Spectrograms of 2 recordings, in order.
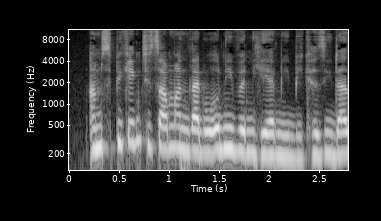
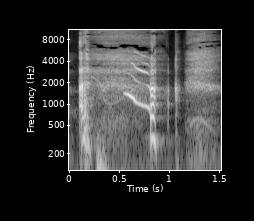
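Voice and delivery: a sudden high squeal of laughter; shrieking laugh. Real, not acted. Podcaster laughing at her free-water logic, high shriek. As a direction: burst into a shrieking laugh at yourself.

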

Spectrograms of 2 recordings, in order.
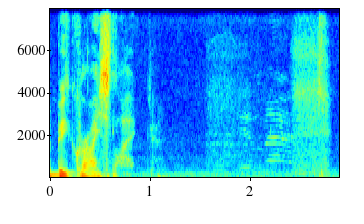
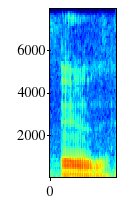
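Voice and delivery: "all." dropped low and held; stress on all; 11 semitones lower than usual. Shown as a demonstration. Preacher stressing "all." to the congregation, low and weighty. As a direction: lean hard on "all.". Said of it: "Emphasis on the word all".

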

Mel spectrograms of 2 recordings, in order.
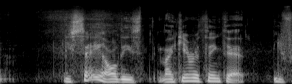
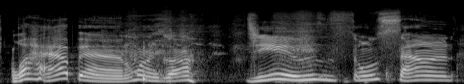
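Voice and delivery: much higher, slow, strange put-on voice; hypothetical new voice after coma; 10 semitones higher, much slower than usual. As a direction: wake up talking in a high odd voice, dazed. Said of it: "Why am I talking like this?".

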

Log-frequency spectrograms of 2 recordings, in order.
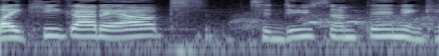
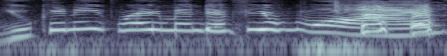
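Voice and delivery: mimicking; 13 semitones higher, 3 dB louder than usual. Quoting voice on radio.

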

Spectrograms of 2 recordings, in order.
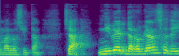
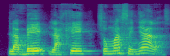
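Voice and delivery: ordinary delivery

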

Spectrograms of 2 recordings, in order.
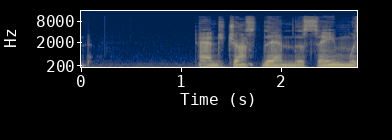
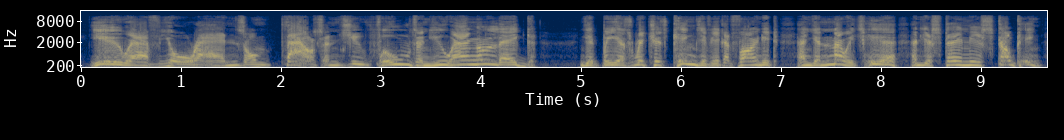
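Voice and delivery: high, loud furious harangue; desperate villain railing at the gang; raging tirade; 11 semitones higher, 4 dB louder than usual. A narrator's reading. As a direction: shame the cowards into action. Pew berates his irresolute gang.

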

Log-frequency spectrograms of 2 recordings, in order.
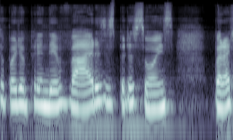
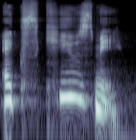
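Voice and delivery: slow model for repetition; 2 semitones higher, 5 dB quieter, much slower than usual. Shown as a demonstration. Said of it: "Repete comigo".

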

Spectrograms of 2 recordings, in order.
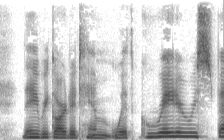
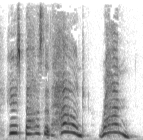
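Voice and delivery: much higher, loud warning scream; screaming alarm; 13 semitones higher, 6 dB louder than usual. A narrator's reading. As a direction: crow shrieking a mischievous alarm. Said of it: "screamed Blacky the Crow".

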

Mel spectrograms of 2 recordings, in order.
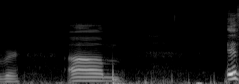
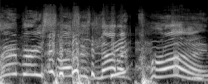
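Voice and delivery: outraged shout; 13 semitones higher, 13 dB louder than usual. Real, not acted. Defending a food against the others, outraged shout. Heated mock argument over food.

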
